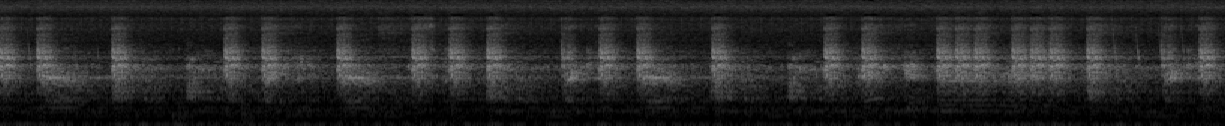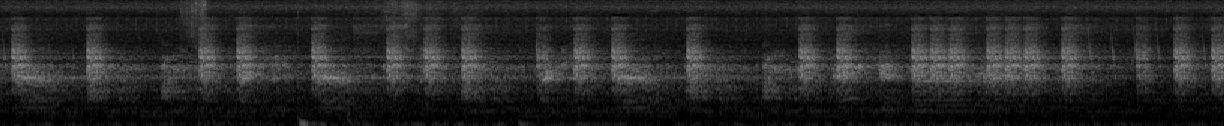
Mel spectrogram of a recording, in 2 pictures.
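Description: Backing music of a song, with a fast, steady beat of sharp percussion hits over a sustained musical bed.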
